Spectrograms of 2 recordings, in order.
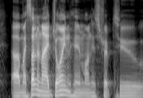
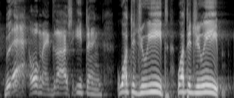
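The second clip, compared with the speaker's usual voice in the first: disgusted outcry; 9 semitones higher than usual. Retold or imitated. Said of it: "And I'm like".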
